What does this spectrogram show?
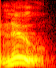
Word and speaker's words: gnu: this big thing um you spell it gnu I guess this pronounced new but he called it the ganu and uh this silly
